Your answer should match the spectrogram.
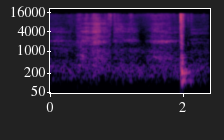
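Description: Faint breathing close to the microphone, swelling and fading a few times, with a single sharp handling knock at the very end.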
